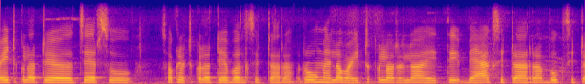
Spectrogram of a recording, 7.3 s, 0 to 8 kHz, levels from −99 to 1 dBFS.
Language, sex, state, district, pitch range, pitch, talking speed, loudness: Kannada, female, Karnataka, Bijapur, 205-215 Hz, 215 Hz, 155 wpm, -21 LUFS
